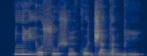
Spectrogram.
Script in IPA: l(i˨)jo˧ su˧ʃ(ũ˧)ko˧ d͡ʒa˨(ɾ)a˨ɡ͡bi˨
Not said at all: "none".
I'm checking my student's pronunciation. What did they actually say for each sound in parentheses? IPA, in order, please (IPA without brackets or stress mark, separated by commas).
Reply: i˦, ũ˧, d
